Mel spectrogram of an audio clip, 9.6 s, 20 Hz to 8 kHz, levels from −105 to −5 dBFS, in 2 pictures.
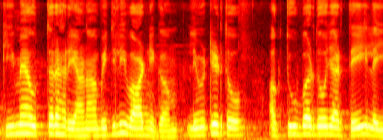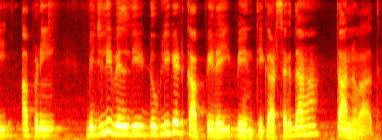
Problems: constant background noise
